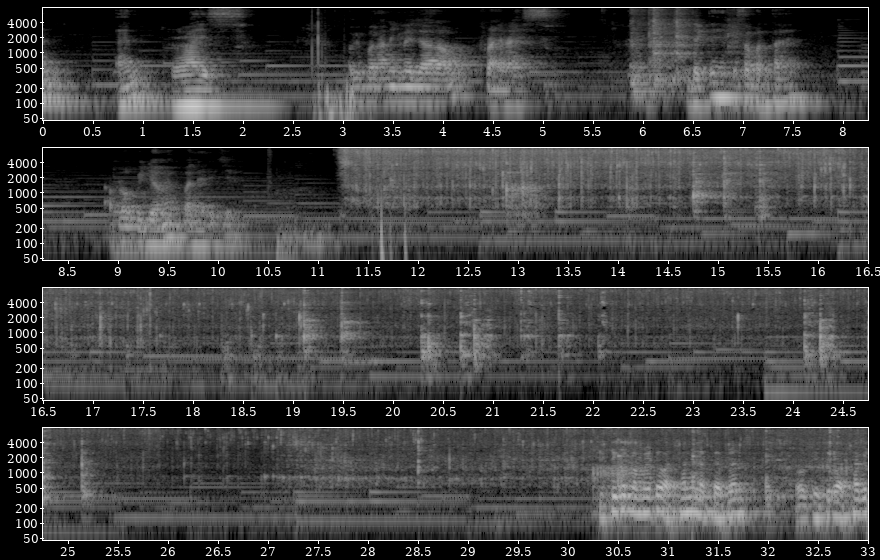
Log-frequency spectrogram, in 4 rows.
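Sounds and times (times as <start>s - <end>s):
onions sizzling in hot oil: 11.2s - 33.0s
metal ladle scraping a wok: 29.9s - 32.9s.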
